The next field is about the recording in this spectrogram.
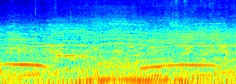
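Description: Cattle low at a weekly livestock market on the historic Silk Road in Xinjiang: two drawn-out, low moos over steady, dense background noise.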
